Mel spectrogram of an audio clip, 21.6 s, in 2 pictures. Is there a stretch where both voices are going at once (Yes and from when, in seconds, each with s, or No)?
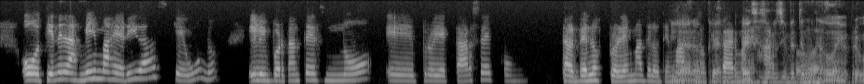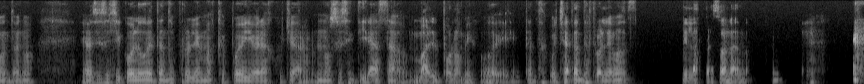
Yes, from 8.4 s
